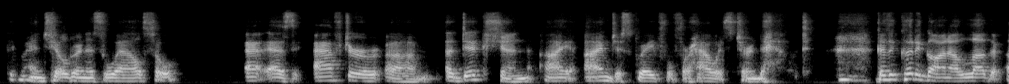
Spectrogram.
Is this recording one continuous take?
yes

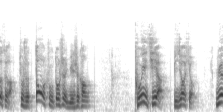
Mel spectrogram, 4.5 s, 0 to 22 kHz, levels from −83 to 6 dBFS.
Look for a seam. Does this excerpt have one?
no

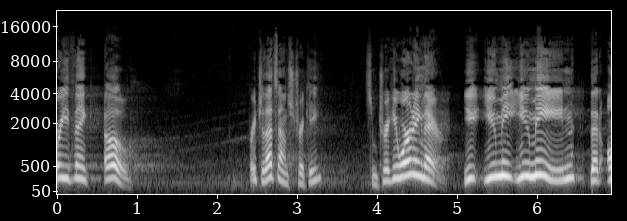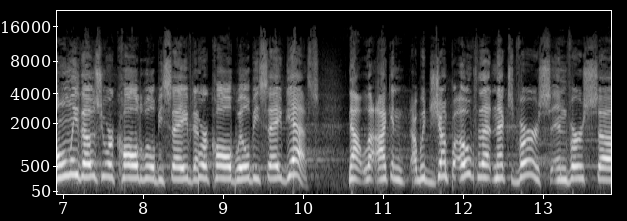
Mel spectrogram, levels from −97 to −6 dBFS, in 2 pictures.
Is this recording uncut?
no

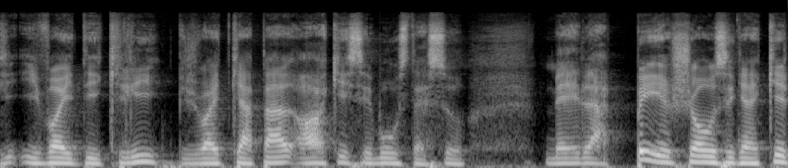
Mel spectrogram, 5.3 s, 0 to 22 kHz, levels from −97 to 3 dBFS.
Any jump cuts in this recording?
no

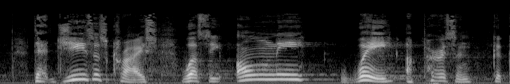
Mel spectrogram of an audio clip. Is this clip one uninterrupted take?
yes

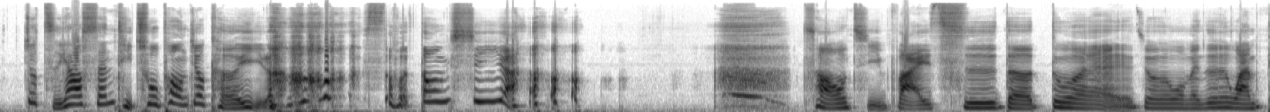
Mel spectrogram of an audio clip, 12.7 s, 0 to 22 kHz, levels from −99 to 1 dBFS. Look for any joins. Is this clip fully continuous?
yes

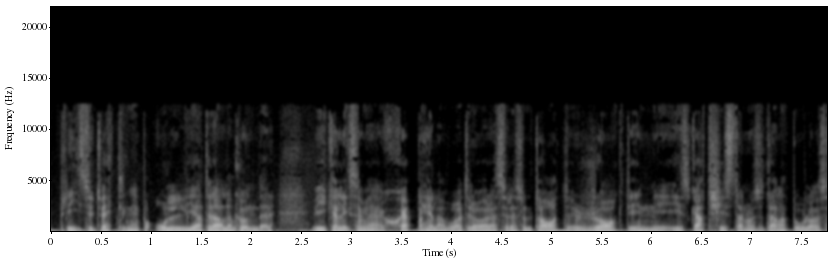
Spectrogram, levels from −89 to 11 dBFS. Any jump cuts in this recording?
yes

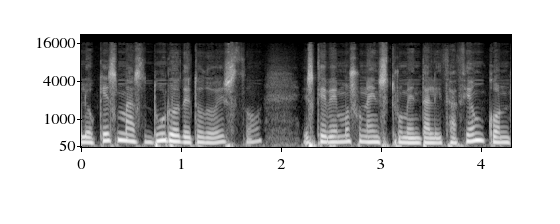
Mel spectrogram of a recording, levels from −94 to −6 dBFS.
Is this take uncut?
yes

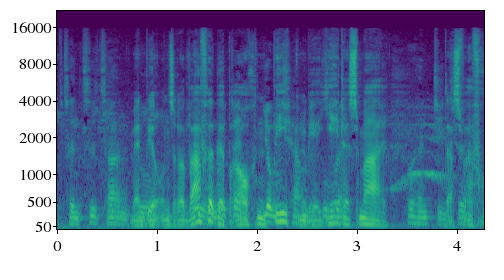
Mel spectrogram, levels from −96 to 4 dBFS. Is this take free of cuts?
yes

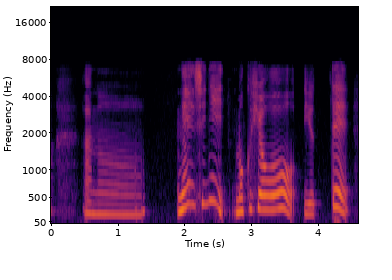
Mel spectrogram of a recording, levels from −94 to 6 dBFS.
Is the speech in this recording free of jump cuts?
yes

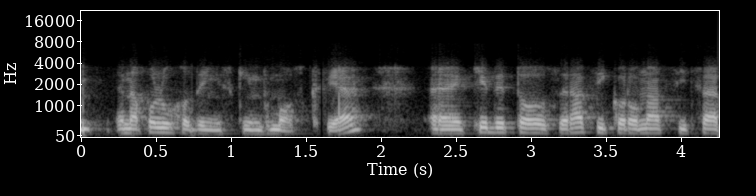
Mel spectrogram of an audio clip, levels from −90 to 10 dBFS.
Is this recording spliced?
no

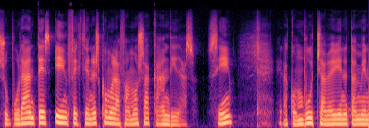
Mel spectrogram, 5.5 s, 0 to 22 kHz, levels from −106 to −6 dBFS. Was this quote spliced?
no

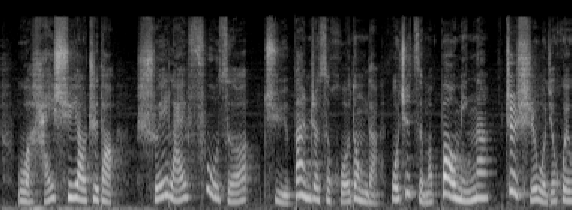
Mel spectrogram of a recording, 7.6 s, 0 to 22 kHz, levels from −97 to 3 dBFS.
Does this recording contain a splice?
yes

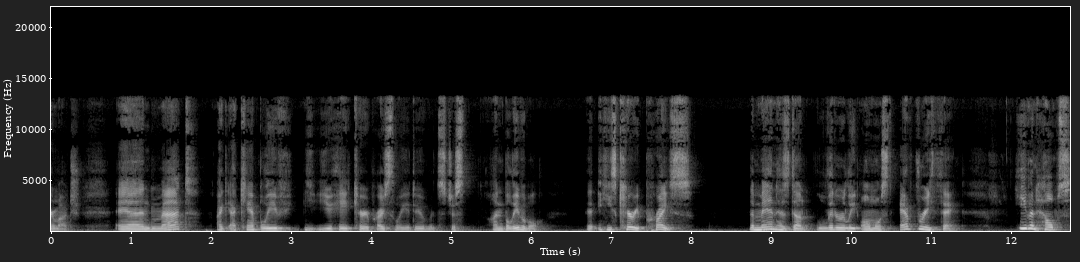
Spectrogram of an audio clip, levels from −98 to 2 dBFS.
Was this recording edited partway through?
yes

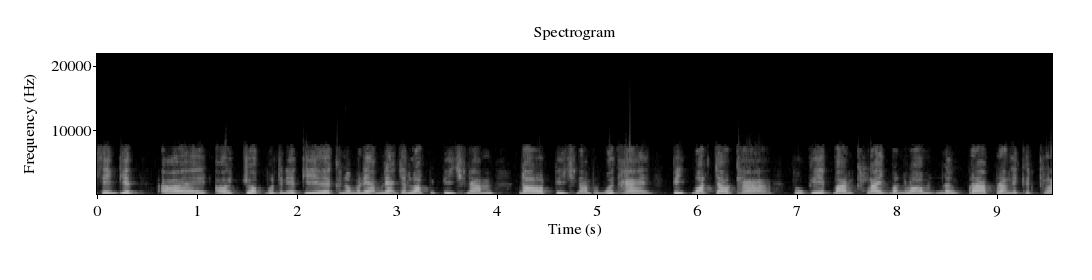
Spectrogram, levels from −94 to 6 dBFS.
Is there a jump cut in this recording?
no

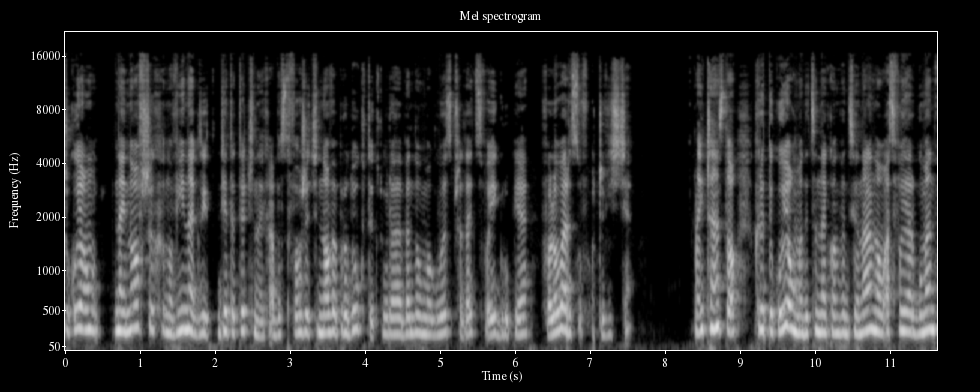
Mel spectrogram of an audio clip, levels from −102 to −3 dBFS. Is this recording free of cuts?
yes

